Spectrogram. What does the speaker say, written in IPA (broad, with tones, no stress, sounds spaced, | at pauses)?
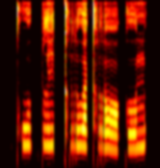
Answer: kʰ w u˦˥ k̚ p l i˦˥ t̚ kʰ r u˧ a̯ kʰ r ɔː˨˩ k o˦˥ n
